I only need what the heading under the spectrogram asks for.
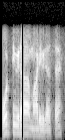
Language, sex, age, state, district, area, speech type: Tamil, male, 30-45, Tamil Nadu, Tiruvarur, rural, conversation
